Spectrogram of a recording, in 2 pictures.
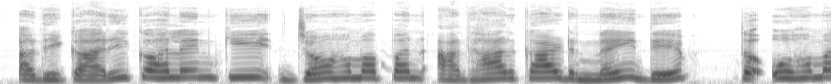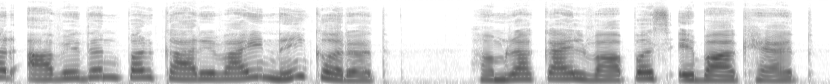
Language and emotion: Maithili, sad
